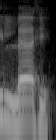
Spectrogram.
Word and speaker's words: الله: آيات الله. That's a lam in the word Allah is pronounced with a light sound.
